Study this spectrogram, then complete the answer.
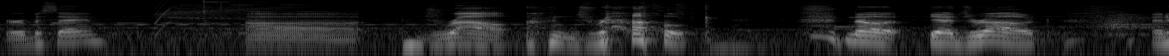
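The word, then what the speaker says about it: Urbosa: Mifa, Urbisa, yeah, and Drauk. It's Mifa, Urbise. Sorry, Urbise. Like herbicide, but Urbise.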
